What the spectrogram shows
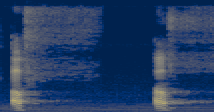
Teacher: huruf fa yang mengalirkan udara melalui celah antara pertemuan bibir bawah dengan gigi seri atas. Af, maka keluarlah udara dari situ. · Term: hamas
